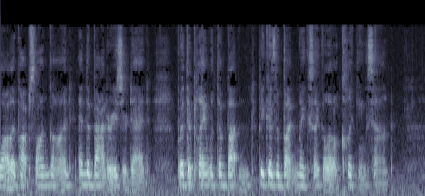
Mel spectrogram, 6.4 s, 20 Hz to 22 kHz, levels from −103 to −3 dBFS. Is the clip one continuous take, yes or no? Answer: no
